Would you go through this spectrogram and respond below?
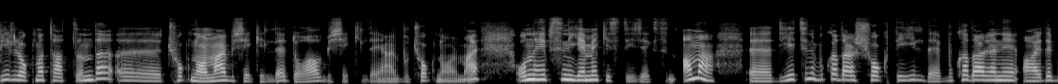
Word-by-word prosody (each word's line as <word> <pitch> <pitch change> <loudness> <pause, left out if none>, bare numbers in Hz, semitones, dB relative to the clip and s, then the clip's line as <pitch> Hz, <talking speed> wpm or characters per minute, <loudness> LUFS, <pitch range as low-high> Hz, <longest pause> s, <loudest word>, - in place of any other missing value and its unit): bir 215 +1 -2
lokma 200 0 +1
tattığında, 195 +9 0
ııı, 170 -4 -4
çok 190 0 -5
normal 165 +3 +4
bir 170 - -7
şekilde, 150 +3 -6
doğal 140 +7 -2
bir 155 - -8
şekilde 125 - -6
yani - - -6
bu - - -14
çok - - -4
normal, - - -1 0.4
onun 220 +5 +6
hepsini 225 -1 +3
yemek 200 +1 +4
isteyeceksin. 125 - -11
Ama, 235 -4 +6 0.4
eee, 145 -1 -1
diyetini 225 +7 -2
bu 220 - -10
kadar 215 -3 +2
şok 200 0 -2
değil 195 0 -6
de 140 +2 -7
bu 170 - -11
kadar, 205 0 +3
hani, 195 -1 +2
ayda 160 +3 -1
190 Hz, 175 wpm, -23 LUFS, 160-210 Hz, 0.4 s, onun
